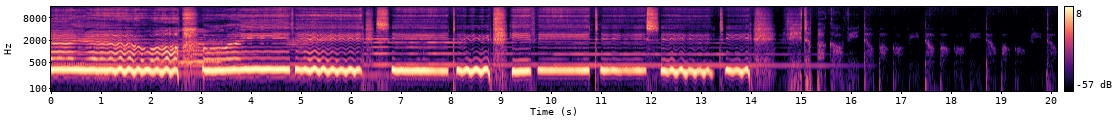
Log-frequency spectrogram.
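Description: A woman's voice humming a low held note in drawn-out phrases, some held steady and some with a wide, wavering vibrato. A second, steadier note is held alongside it. The humming stops about 14 seconds in, leaving faint scattered clicks.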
